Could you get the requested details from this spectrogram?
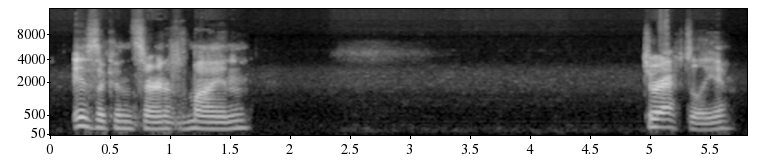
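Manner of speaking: hushed, quiet tone. Voicing a character who scans the room as she speaks, hushed tone. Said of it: "she says that like in a hushed tone".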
